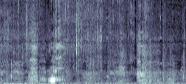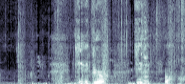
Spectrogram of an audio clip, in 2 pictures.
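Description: A dog's paws rustle over dry grass and dirt.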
